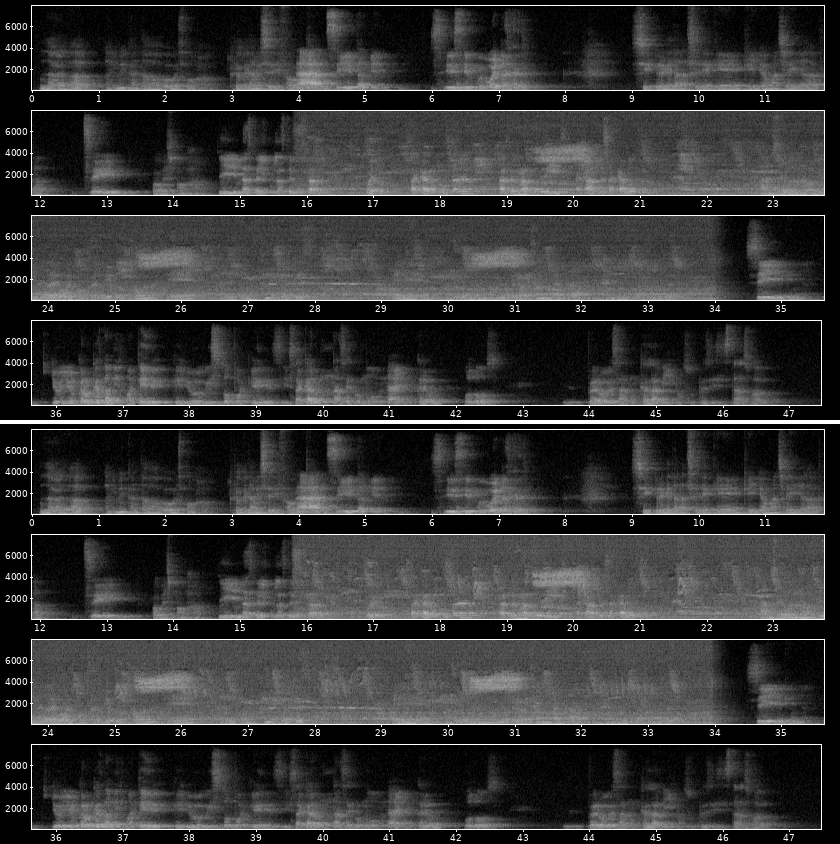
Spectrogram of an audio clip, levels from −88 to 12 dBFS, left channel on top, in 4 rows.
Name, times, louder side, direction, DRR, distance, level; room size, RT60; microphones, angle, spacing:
voice 1, 0.1-0.8 1.1-2.7 3.0-4.2 8.2-8.6 9.0-12.1 13.7-15.0 18.4-18.6 19.1-19.3 22.8-26.2 26.5-27.9 29.1-33.6 34.7-35.4, equal, 20° right, -3 dB, 3.3 m, -30 dB
voice 2, 4.0-5.3 6.0-7.4 8.3-8.4 12.7-13.2 14.7-16.3 16.7-18.5 18.9-21.3 34.5-35.0 35.6-41.8 42.1-42.6 43.6-45.4 45.7-46.6, equal, 40° left, -3 dB, 3.7 m, -29 dB
sound 1, 15.8-34.0, right 2 dB, 55° right, 2.4 m, -31 dB
9.8 x 8.8 x 7.6 m, 1.2 s
head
